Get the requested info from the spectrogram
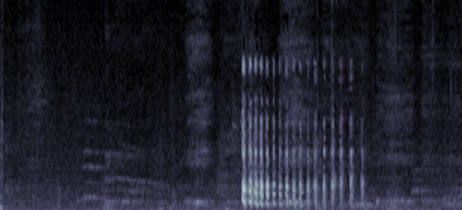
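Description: A woman laughing: a burst of rapid, high-pitched laughter starts about three seconds in and fades out over about two seconds.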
